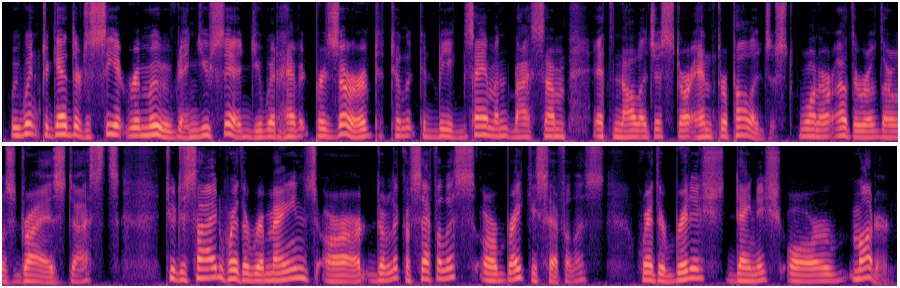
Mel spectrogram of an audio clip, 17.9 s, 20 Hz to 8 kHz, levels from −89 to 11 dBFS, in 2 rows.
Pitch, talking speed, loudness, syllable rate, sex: 150 Hz, 155 wpm, -19 LUFS, 5.1 syllables/s, male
